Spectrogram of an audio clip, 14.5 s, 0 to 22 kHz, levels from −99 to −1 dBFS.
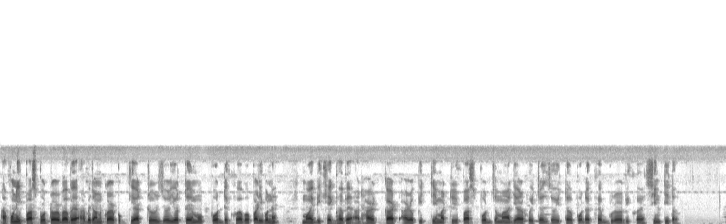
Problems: background sounds at intervals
